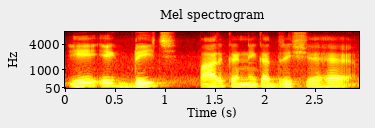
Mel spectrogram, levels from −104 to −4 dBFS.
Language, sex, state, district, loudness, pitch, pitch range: Hindi, male, Arunachal Pradesh, Lower Dibang Valley, -18 LUFS, 130 Hz, 120-140 Hz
